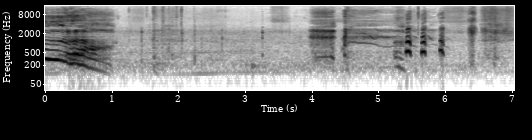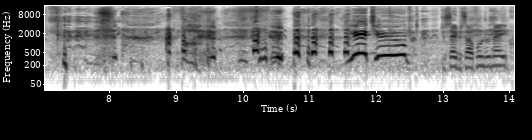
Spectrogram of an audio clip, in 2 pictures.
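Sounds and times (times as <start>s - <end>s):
man wheezing and breathing hard: 4.0s - 11.5s.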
